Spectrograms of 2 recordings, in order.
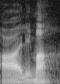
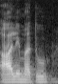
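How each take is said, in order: First: The word ends without a t sound. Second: The word ends with a t sound and vowel. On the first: The word comes at the very end of the sentence. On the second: The word is not at the end of the sentence.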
